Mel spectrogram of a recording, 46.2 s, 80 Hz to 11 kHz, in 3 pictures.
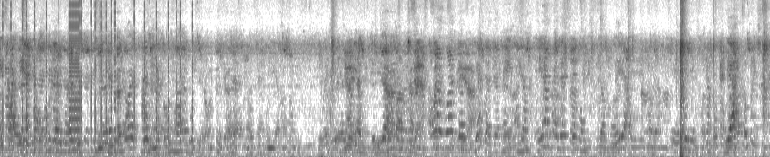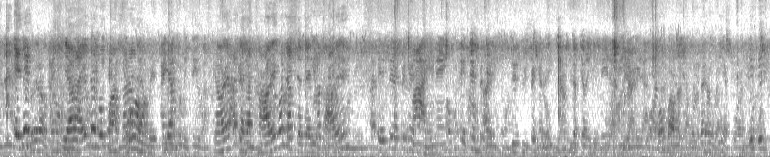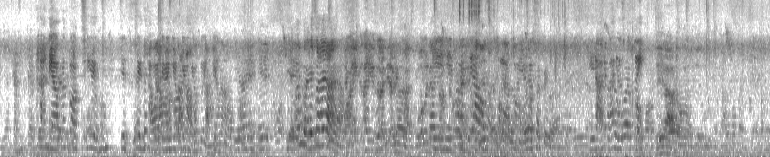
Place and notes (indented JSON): {
  "title": "北寮村, Huxi Township - A group of elderly tourists",
  "date": "2014-10-21 15:14:00",
  "description": "A group of elderly tourists",
  "latitude": "23.60",
  "longitude": "119.67",
  "altitude": "7",
  "timezone": "Asia/Taipei"
}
